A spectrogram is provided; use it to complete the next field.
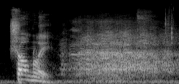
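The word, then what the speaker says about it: Cholmondeley: It is in fact pronounced Chumley.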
